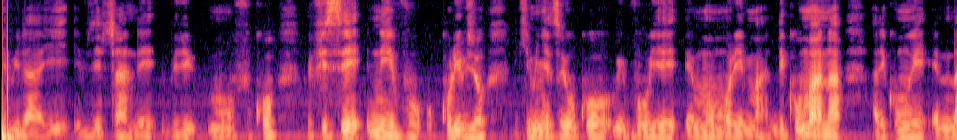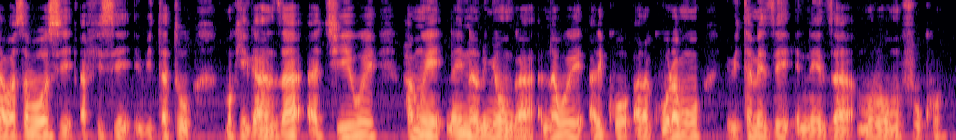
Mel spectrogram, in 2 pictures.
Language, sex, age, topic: Rundi, male, 25-35, agriculture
